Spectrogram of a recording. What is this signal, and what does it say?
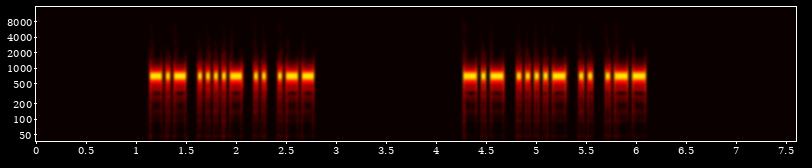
Morse code, heard as a keyed tone, about 28 wpm, 700 Hz. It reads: K4IW K4IW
